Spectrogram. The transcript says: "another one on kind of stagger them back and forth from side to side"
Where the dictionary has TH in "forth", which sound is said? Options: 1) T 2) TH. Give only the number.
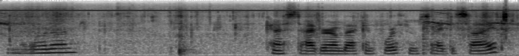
2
